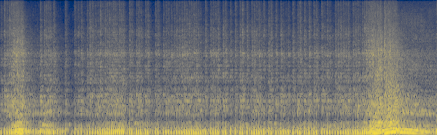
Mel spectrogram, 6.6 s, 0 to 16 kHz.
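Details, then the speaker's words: Budget 2JZ-swapped BMW E36 at fuel pressure just over 40 psi: uneven, lumpy, stumbling idle with a couple of revs. Rough idle. "definitely still has a rough idle just a hair over 40 psi on in fuel pressure"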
